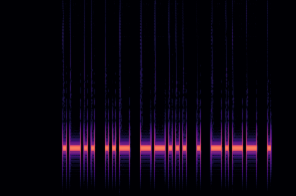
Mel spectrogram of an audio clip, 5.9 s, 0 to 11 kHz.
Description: Morse code, heard as a keyed tone, about 17 wpm, 700 Hz. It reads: LU7EYE
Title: DXCC-100 Call Signs - 6 Characters - 17wpm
